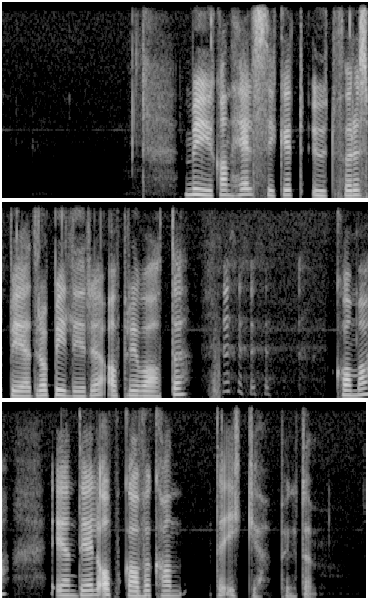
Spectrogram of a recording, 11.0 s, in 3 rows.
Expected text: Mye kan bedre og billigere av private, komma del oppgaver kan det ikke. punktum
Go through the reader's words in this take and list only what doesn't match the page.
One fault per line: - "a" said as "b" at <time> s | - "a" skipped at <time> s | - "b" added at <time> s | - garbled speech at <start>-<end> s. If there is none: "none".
- "helt sikkert utføres" added at 2.4 s
- "en" added at 8.0 s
